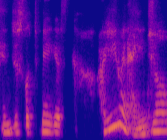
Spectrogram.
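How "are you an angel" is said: put-on, high, sweet, innocent little voice. Retelling what he once asked the speaker, imitating his innocent voice. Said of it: "he had this most innocent voice".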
